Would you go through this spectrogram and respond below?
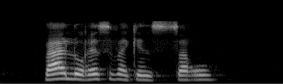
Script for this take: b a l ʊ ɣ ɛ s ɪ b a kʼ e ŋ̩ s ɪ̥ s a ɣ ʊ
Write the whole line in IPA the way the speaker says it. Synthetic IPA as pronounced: b a l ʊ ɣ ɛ s ɪ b a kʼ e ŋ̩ s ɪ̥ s a ɣ ʊ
